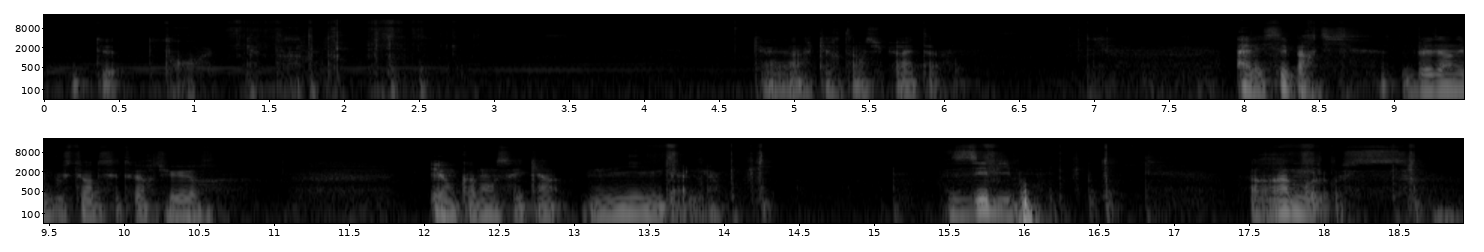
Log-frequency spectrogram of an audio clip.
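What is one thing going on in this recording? Playing cards slide and flick against each other in someone's hands.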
